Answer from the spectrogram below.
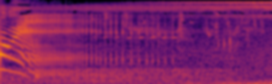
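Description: A gray go-away bird gives a loud, nasal "noo-wee" call that swoops downward, then trails into a fainter buzzy, rapidly pulsing note, with no voices.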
